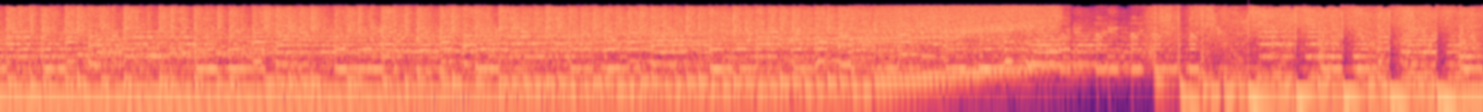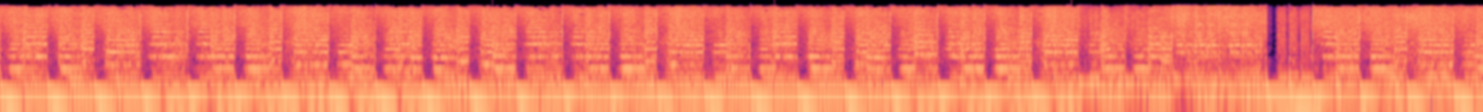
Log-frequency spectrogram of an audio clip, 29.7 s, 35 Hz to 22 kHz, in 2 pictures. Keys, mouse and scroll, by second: 2.2 BackSpace, 3.0 f, 3.6 Return, 5.5-6.5 drag, 7.1 Return, 9.6 click, 12.3 click, 13.6 click, 14.6 click, 16.1 middle click, 18.8 click, 19.6 click, 19.9-20.2 scroll, 20.9 click, 21.5-21.8 scroll, 21.8 Escape, 22.8 typing, 23.2 Return, 26.1-27.1 drag, 28.7-29.1 typing, 29.5 Return.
